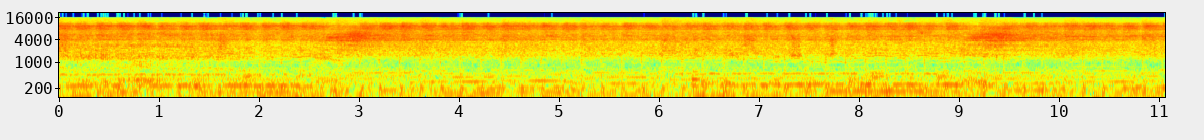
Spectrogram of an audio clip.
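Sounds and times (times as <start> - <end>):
heavy metal band: 0.0 - 11.0.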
